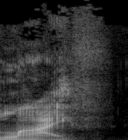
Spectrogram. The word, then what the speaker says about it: Lyfe: It's called, I've been saying there, it's called Lyft. It's not, it's called Life. – Oh, Lyft. – L-Y-F-E.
